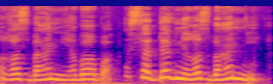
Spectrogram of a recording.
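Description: A woman's voice: high voice, rapid-fire, warm tone. A woman voicing a tearful lovesick young woman. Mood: sad, pleading. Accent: Egyptian Arabic. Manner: pleading.

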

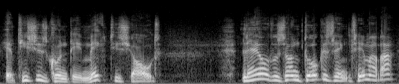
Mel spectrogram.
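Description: A man reading a children's story and voicing a bunch of excited little elf children in a shrill, eager voice. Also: gravelly, slightly rough, heavily acted. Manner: shrill, eager, tumbling over each other.

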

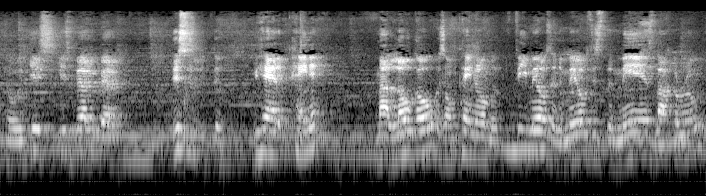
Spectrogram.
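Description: Touring his gym with a following handheld camera, a middle-aged man with a Southern US accent brags in a casual, upbeat salesman manner, his voice fairly high. The indoor rooms echo, music plays in the gym, and the camera audio sounds distant.

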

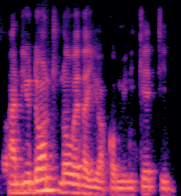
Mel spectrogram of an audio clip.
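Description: Heard via a screen-recorded video call with the highs cut off, a man lectures an online class, going over his points repeatedly and tacking "eh?" onto them to check in. His mid-range voice is dark and animated, and he talks fast.

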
